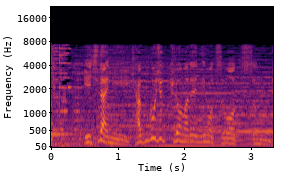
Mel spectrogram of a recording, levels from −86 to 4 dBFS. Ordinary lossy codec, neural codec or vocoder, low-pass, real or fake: none; none; 7.2 kHz; real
